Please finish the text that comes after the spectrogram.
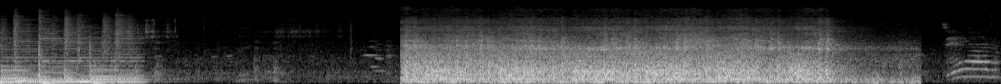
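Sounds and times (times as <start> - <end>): train wheels rumbling on rail: 4.0 - 9.2.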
